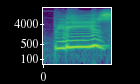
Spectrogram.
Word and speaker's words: please: again highly mispronounced so please has a z sound let's get this together please has a z sound and listen has a s sound a please a common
